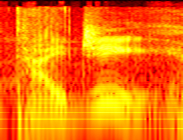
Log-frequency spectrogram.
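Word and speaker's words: Taiji: Or in Chinese, they say Tai Chi. They spell it T-A-I-J-I, Tai Chi.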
